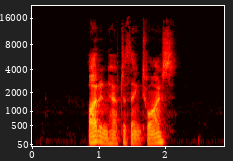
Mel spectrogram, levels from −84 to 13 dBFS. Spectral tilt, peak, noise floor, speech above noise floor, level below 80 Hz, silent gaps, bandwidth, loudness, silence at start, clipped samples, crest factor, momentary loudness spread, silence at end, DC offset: -4.5 dB/octave; 0 dBFS; -69 dBFS; 46 dB; -58 dBFS; none; 16.5 kHz; -24 LUFS; 0.85 s; under 0.1%; 26 dB; 9 LU; 0.75 s; under 0.1%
